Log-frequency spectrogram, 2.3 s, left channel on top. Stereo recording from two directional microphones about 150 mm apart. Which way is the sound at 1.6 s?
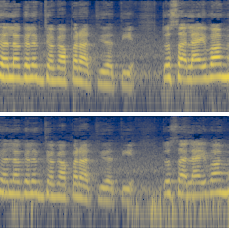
60° left (ahead or behind).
